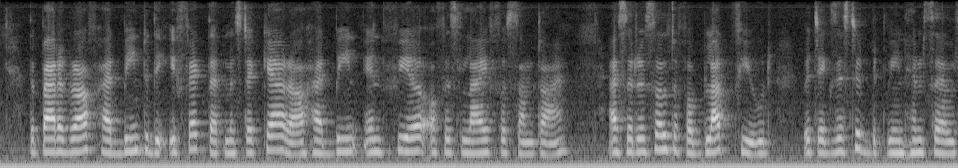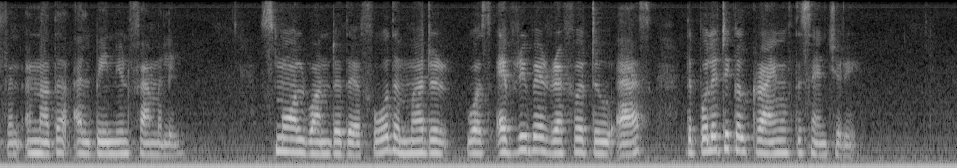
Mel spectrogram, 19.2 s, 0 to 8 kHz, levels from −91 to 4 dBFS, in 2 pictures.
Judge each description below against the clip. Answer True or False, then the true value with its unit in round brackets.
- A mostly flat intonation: True (2.1 semitones)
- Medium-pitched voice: True (180 Hz)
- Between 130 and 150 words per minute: False (160 wpm)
